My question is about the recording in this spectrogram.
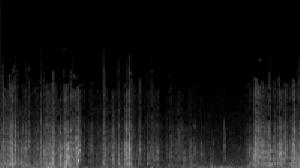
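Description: Thin aluminium stove windscreen rattling and clattering as it is handled around a gas-canister camp stove, in a quick run of knocks during the first second and again near the end.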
